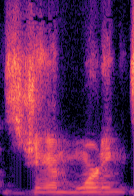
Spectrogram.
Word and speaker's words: zhanmourning: Uh, there's an account, uh, I believe it's pronounced Jan Morning, Z H A N M O U R N I N G.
